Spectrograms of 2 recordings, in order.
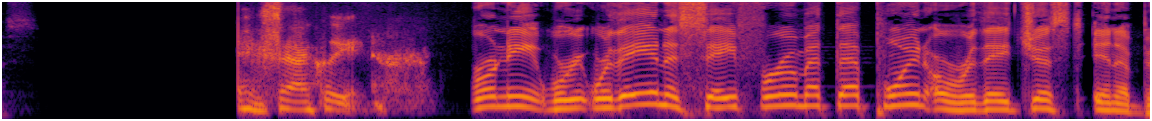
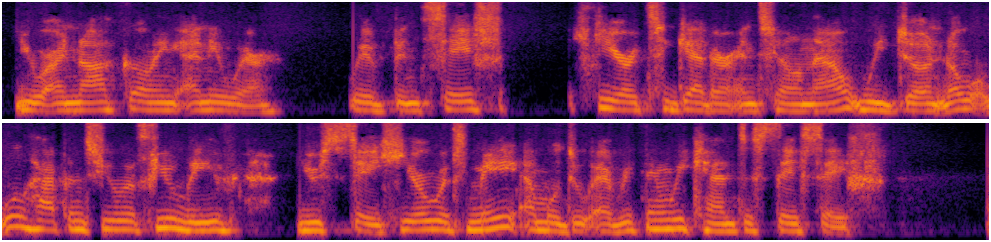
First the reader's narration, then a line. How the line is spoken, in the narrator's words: very calmly said and assertively, she said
